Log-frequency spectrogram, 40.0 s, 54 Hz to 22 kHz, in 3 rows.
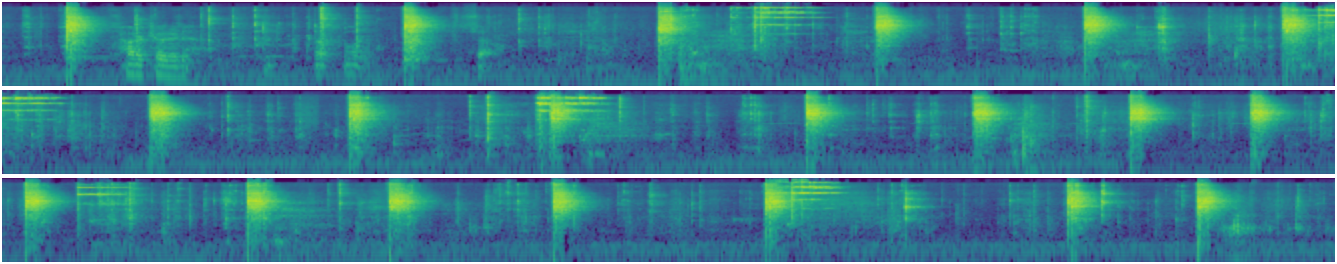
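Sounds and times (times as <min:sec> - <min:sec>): high-pitched metallic ring: 0:07.5 - 0:08.3, 0:18.7 - 0:19.5, 0:27.4 - 0:28.1, 0:34.5 - 0:35.2.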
